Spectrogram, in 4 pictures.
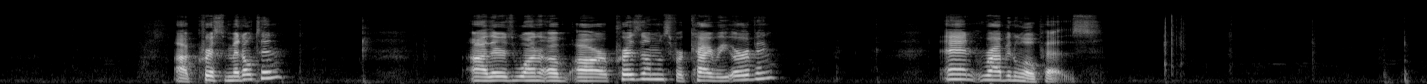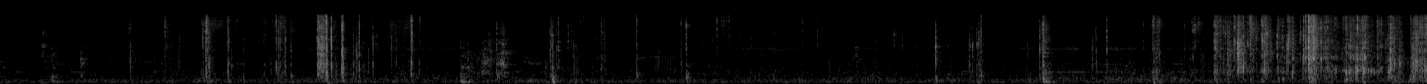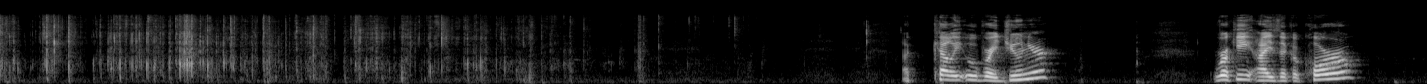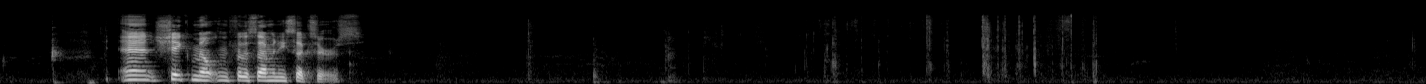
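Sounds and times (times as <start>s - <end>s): foil wrapper crinkling: 15.4s - 18.6s, 19.2s - 36.1s, 50.8s - 53.9s.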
